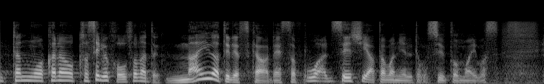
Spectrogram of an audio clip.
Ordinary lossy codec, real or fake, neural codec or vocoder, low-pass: none; fake; codec, 16 kHz, 0.5 kbps, FunCodec, trained on LibriTTS, 25 frames a second; none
